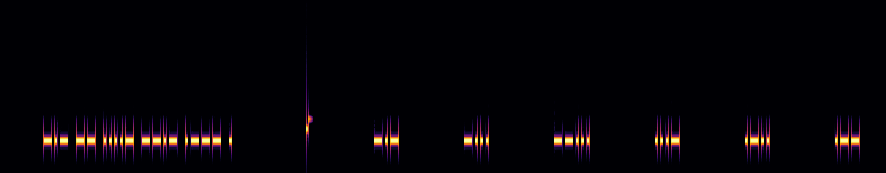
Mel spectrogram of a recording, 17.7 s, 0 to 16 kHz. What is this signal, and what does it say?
Morse code, heard as a keyed tone, about 22 wpm, spaced as for 9 wpm, 700 Hz. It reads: KM4QJE KB7VLW
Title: USA Call Signs - 6 Characters - 8x Character Spacing - 22wpm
